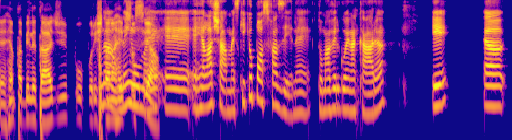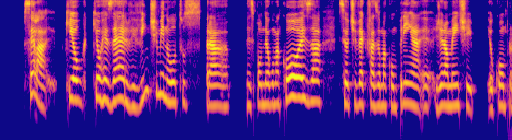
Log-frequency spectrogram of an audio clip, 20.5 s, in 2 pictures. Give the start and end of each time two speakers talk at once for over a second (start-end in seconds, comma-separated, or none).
1.9-3.2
